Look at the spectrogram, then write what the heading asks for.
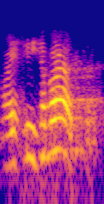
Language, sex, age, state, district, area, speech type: Hindi, female, 60+, Uttar Pradesh, Varanasi, rural, conversation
